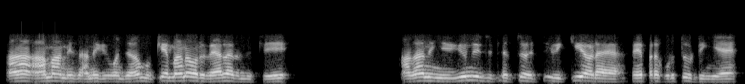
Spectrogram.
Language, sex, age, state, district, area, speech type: Tamil, male, 45-60, Tamil Nadu, Thanjavur, rural, conversation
